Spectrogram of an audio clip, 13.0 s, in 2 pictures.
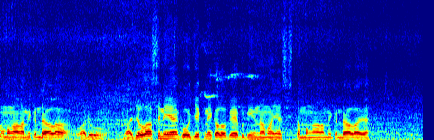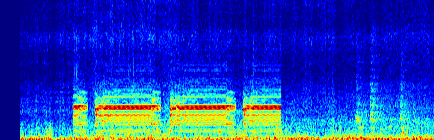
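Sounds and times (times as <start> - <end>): traffic noise: 0.0 - 13.0
wind rumble: 6.8 - 13.0
horn bursts: 7.6 - 10.8.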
